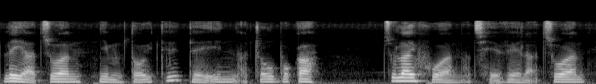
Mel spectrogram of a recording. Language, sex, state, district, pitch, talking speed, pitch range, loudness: Mizo, male, Mizoram, Aizawl, 115 Hz, 160 wpm, 100-125 Hz, -18 LUFS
